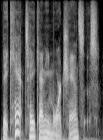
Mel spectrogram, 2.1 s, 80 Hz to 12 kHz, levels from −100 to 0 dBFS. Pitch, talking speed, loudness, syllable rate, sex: 105 Hz, 175 wpm, -18 LUFS, 4.2 syllables/s, male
